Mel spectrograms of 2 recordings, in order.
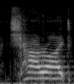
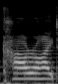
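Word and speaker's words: Charoite: Charite, carite, I've heard it pronounced both ways, discovered in 1976, one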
